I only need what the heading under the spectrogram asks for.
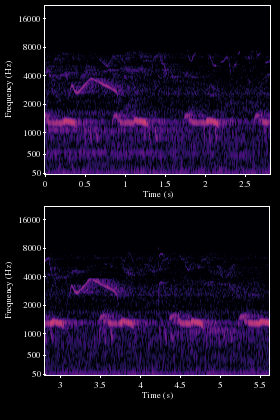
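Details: Long-tailed Broadbill in a walnut tree during nesting season at a Himalayan sanctuary, flicking its tail: short whistled notes about once a second, with higher rising whistles and faint chatter from other birds, Himalayan Barbet calling.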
